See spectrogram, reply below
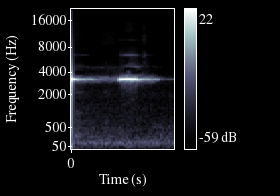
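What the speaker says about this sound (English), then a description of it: "They're working on the fire alarm today in my building." A building's fire alarm, under maintenance, gives a single shrill, steady electronic tone lasting about a second, close and fairly loud, with no talk over it.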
